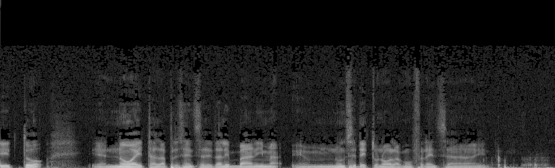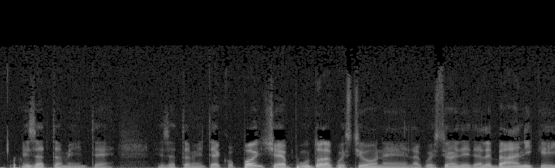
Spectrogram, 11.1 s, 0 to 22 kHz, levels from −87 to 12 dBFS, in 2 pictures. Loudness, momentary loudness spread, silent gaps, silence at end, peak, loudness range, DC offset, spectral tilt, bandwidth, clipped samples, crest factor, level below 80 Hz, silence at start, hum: -22 LUFS; 17 LU; none; 0 s; -2 dBFS; 11 LU; under 0.1%; -7.5 dB/octave; 15.5 kHz; under 0.1%; 20 dB; -34 dBFS; 0 s; none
